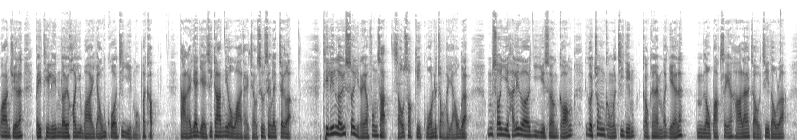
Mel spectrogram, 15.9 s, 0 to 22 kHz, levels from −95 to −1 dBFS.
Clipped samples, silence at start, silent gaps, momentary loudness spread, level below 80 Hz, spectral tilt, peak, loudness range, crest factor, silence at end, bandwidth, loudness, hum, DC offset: under 0.1%; 0 s; none; 7 LU; -42 dBFS; -6.5 dB/octave; -4 dBFS; 1 LU; 18 dB; 0.25 s; 14.5 kHz; -22 LUFS; none; under 0.1%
